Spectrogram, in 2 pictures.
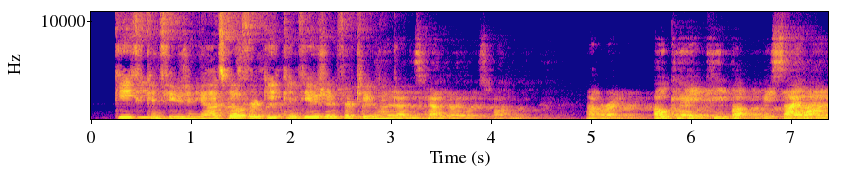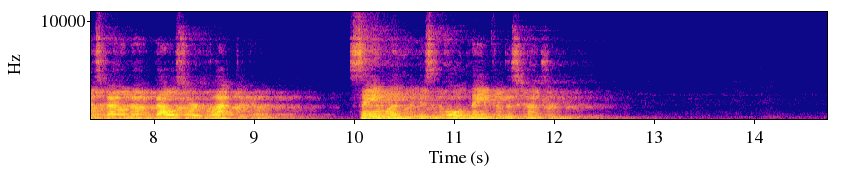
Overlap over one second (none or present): none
